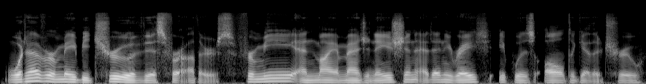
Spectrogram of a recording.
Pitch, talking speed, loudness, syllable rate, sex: 105 Hz, 185 wpm, -17 LUFS, 4.9 syllables/s, male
